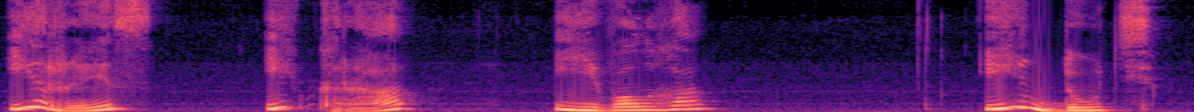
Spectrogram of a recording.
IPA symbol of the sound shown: і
